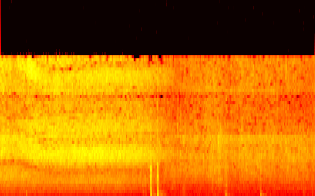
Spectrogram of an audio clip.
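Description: Steady hissing and sizzling of a karahi cooking over a wood fire, easing a little after about two seconds, with two sharp clicks close together just past two seconds in.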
